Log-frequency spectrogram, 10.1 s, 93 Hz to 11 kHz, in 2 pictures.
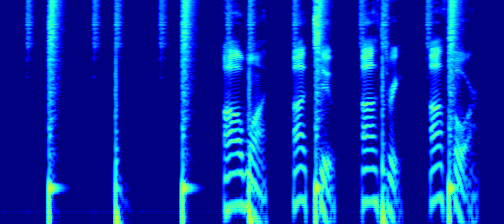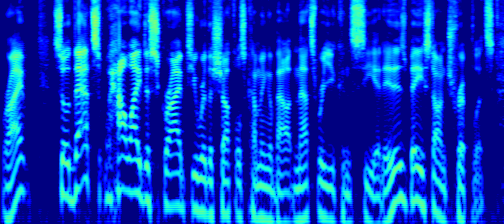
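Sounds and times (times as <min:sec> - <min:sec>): drum machine beat: 0:00.0 - 0:04.7.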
